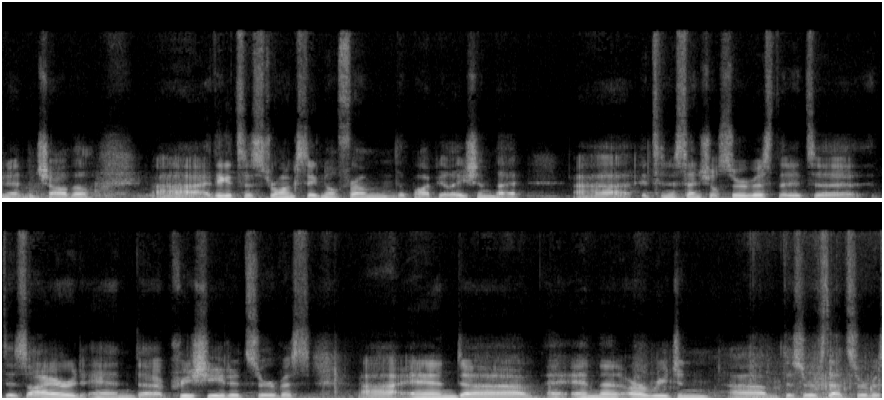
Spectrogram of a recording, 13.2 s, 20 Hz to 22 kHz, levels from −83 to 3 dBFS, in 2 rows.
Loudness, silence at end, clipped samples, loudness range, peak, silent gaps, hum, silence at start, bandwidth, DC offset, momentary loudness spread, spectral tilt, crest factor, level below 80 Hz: -23 LUFS; 0 s; under 0.1%; 5 LU; -4 dBFS; none; none; 0 s; 19 kHz; under 0.1%; 11 LU; -5.5 dB/octave; 20 dB; -62 dBFS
